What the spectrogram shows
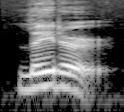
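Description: The t is softened to sound like d. "美式英语当中呢可以有美音浊化的现象，就会觉得这里的t 读的呢有一点点像d 的感觉"

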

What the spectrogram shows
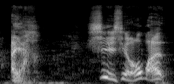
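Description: It is said in a booming, rough announcer voice.

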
